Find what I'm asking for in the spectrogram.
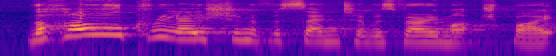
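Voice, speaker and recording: The woman here speaks at a fairly quick pace. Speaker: law professor. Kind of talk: conference talk. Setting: conference stage with audience. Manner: loud.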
